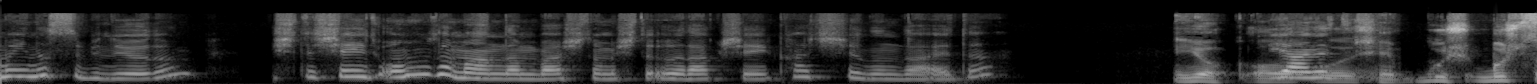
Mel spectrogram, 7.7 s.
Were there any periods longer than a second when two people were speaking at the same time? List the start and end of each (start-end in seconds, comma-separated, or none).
none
